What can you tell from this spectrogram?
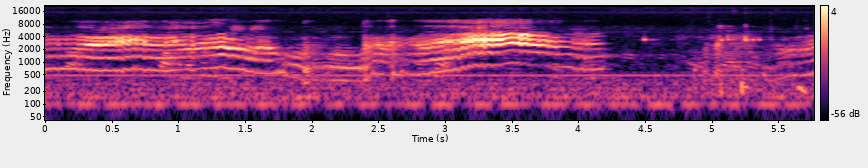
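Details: Domestic kittens fighting with each other indoors: drawn-out, wavering yowls with rising and falling pitch, overlapping cries through most of the clip, a brief pause near two seconds, a steady low hum underneath.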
